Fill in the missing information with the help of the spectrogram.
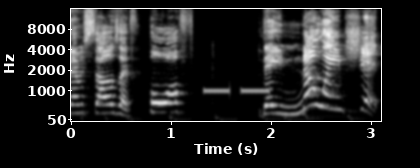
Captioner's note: beep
